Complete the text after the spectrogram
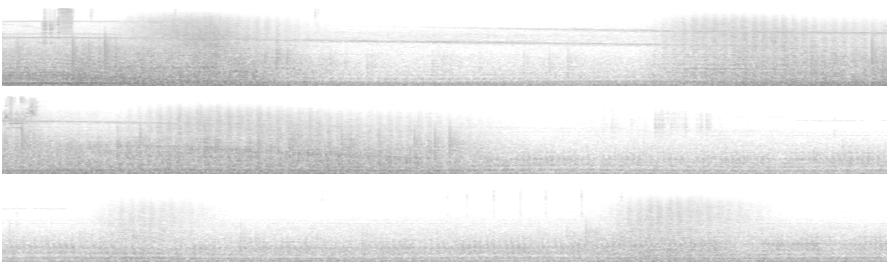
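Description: Spacecraft thrusters whoosh in short bursts.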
